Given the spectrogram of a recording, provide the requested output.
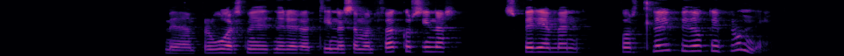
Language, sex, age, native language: Icelandic, female, 50-59, Icelandic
